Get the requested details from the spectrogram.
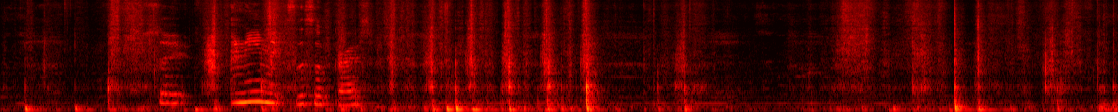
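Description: A hand squishes and kneads wet dough in a plastic bowl.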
